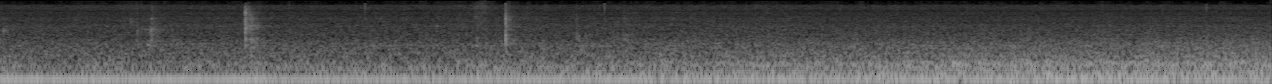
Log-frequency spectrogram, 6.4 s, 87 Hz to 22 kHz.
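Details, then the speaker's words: Casablanca S3 ceiling fan (2002, 188mm x 20mm motor) on high after capacitor replacement, back up to full speed: quiet steady low hum, soft rush of air, no ticking or wobble; normal operation. "Yup, you can see that it's back up to speed!"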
